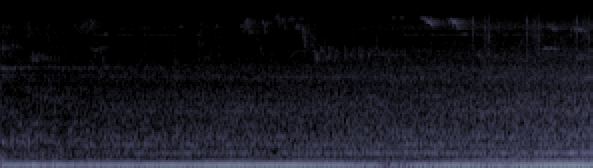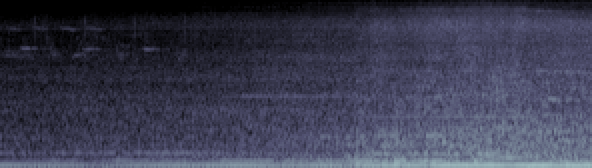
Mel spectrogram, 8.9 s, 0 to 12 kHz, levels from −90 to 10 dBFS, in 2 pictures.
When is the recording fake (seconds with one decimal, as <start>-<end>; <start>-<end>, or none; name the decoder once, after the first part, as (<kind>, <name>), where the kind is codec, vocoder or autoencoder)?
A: 0.0-0.7 (codec, SNAC); 7.1-8.4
